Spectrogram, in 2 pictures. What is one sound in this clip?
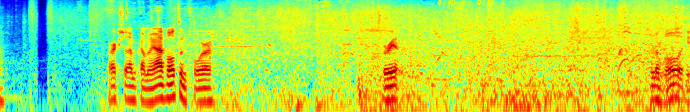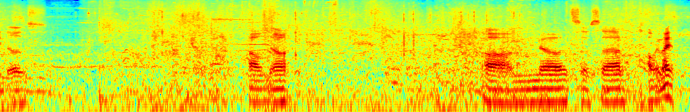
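Game spell effects whoosh and crackle in a busy fight.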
